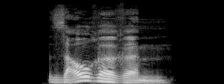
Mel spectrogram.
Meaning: strong dative masculine/neuter singular comparative degree of sauer
- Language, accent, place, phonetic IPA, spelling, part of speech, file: German, Germany, Berlin, [ˈzaʊ̯ʁəʁəm], saurerem, adjective, De-saurerem.ogg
